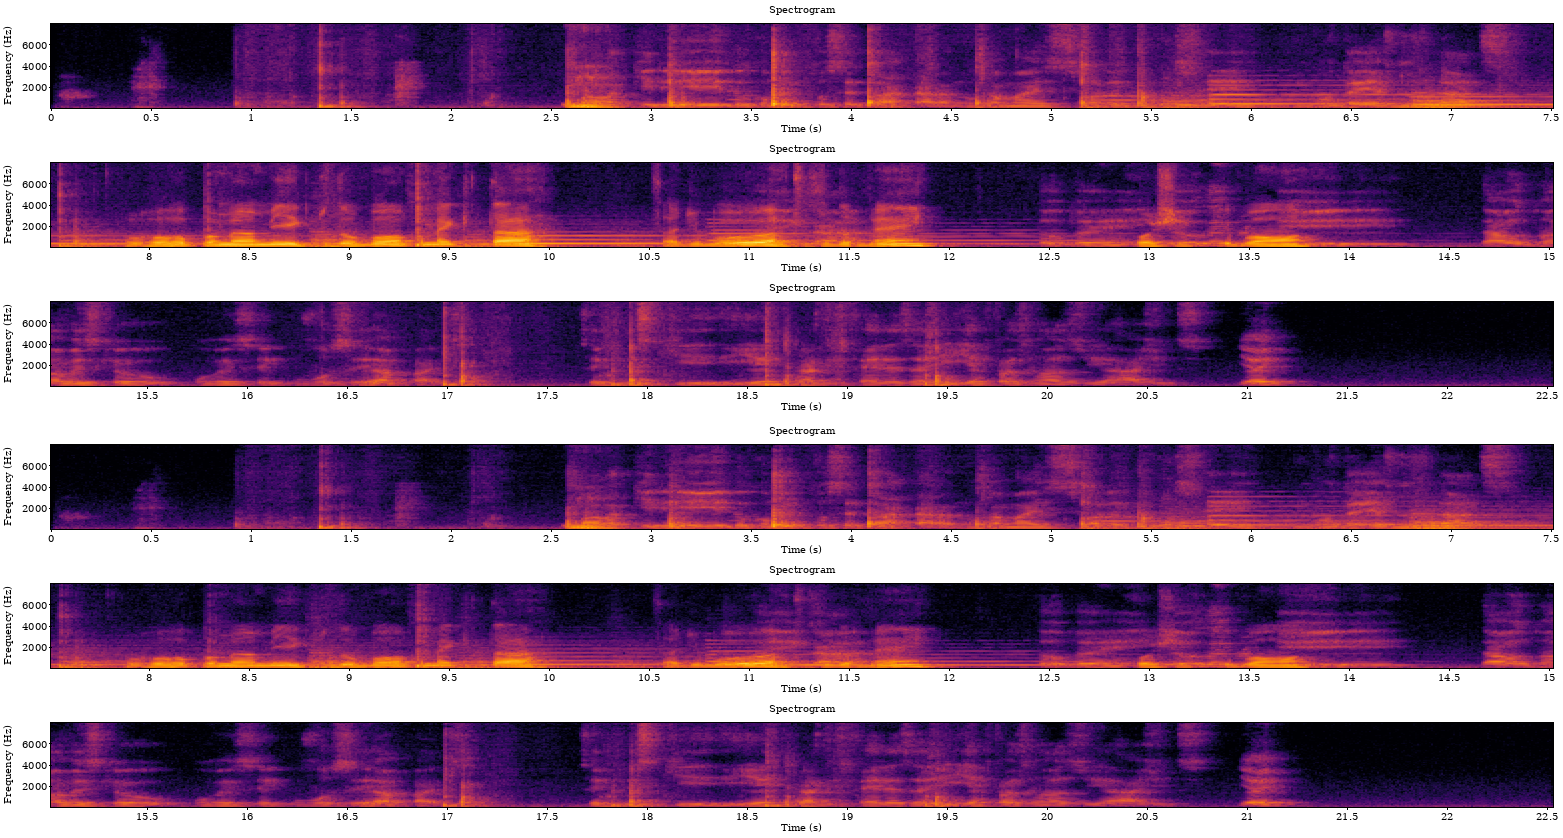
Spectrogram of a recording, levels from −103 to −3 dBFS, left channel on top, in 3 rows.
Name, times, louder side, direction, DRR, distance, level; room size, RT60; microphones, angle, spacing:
sound 1, 0.9-19.7, left 2 dB, 70° left, 1.6 m, -41 dB
voice 1, 2.6-7.3 10.9-11.6 12.4-14.2 14.7-17.1 17.7-21.1, equal, 10° left, 3.8 m, -39 dB
sound 2, 5.2-12.9 13.2-13.3, left 4 dB, 15° right, 3.2 m, -35 dB
voice 2, 7.9-10.0 10.6-11.9 12.9-13.1 13.4-13.8, left 5 dB, 45° left, 0.4 m, -21 dB
8.1 x 6.0 x 5.4 m
head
